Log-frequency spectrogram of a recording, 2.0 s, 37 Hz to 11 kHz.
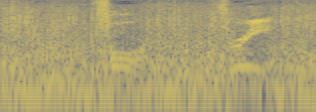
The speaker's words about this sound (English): Booster ignition and lift off. The crew of Artemis 2, now bound for the moon. I love that. Can you feel the throbbing of that rocket?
